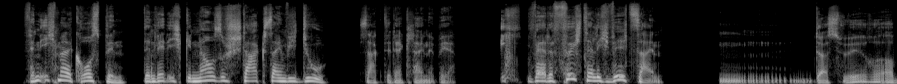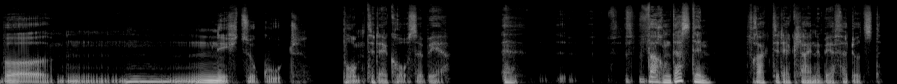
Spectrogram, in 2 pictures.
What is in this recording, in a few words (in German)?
erzählung bären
